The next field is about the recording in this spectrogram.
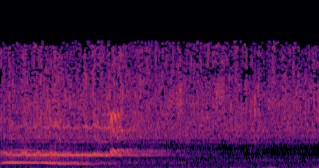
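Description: A white bird calling from a rooftop at night: a thin, high screech that slides downward at the start, then fades into a faint steady hiss.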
